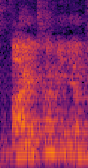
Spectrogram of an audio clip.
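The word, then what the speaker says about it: vitamin: 바이타민이야. 비타민 하지만 바이타민 알겠지?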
